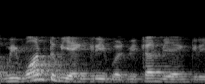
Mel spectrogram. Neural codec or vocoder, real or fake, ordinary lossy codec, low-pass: none; real; none; 3.6 kHz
